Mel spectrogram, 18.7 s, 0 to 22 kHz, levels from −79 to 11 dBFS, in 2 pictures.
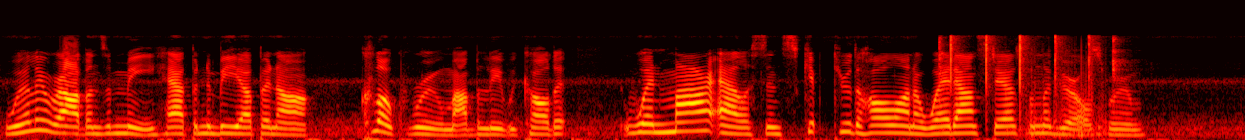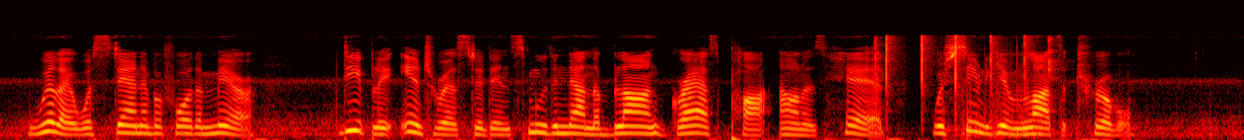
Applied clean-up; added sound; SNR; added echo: none; Fire; 16 dB; none.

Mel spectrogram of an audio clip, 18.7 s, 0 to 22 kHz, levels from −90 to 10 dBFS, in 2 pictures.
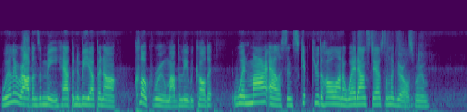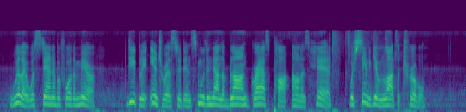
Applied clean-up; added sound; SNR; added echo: neural separator model SepFormer DNS4.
